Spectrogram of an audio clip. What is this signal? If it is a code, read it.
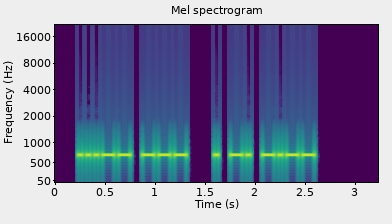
Morse code, heard as a keyed tone, about 30 wpm, 700 Hz. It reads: 3O ENY
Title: Winter Field Day Exchanges Encore 30wpm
